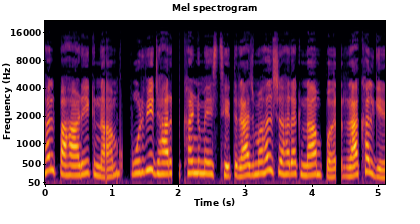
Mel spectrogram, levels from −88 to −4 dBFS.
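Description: At 0.91 s the speech drops out for about 23 ms, a block of digital silence that cuts out and back with no fade. Then from 1.07 to 1.17 s there's a corrupt frame decoded: a few damaged compressed frames played anyway, putting energy at the wrong frequencies, so it comes out as a brief chirp or burst of noise. Two more silence blocks follow, a 113 ms hole at 1.91 s and a 93 ms one at 4.36 s. That last one fits a 4096-sample buffer the program didn't fill in time.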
